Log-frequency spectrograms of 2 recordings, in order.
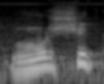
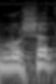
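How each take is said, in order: First: The vowel before the final d is 'i'. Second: The vowel before the final d is 'a'. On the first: The speaker calls it right. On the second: The speaker calls it wrong.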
